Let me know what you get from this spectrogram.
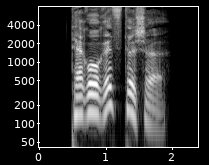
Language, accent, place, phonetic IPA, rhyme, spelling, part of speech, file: German, Germany, Berlin, [ˌtɛʁoˈʁɪstɪʃə], -ɪstɪʃə, terroristische, adjective, De-terroristische.ogg
- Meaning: inflection of terroristisch: 1. strong/mixed nominative/accusative feminine singular 2. strong nominative/accusative plural 3. weak nominative all-gender singular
